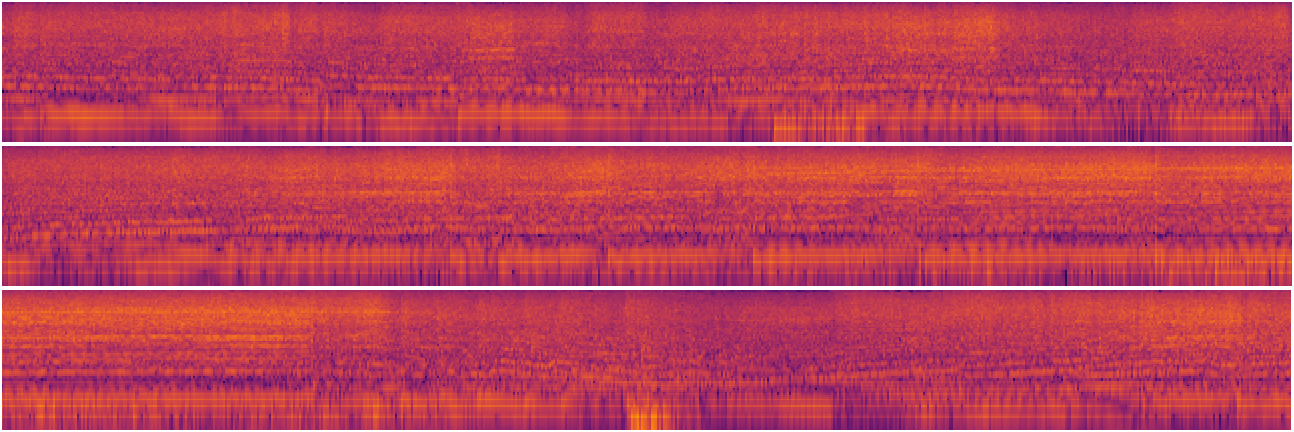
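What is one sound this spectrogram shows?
Other racing cars' engines whine close by.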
